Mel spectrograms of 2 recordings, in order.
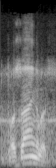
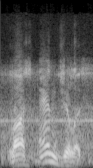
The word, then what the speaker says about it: Los Angeles: Later we moved out to California, Los Angeles. Correction. Los Angeles. Huh? Yeah, soft G.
